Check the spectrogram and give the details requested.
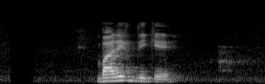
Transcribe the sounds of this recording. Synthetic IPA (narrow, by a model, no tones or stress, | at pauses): baɾiɾd̪ike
